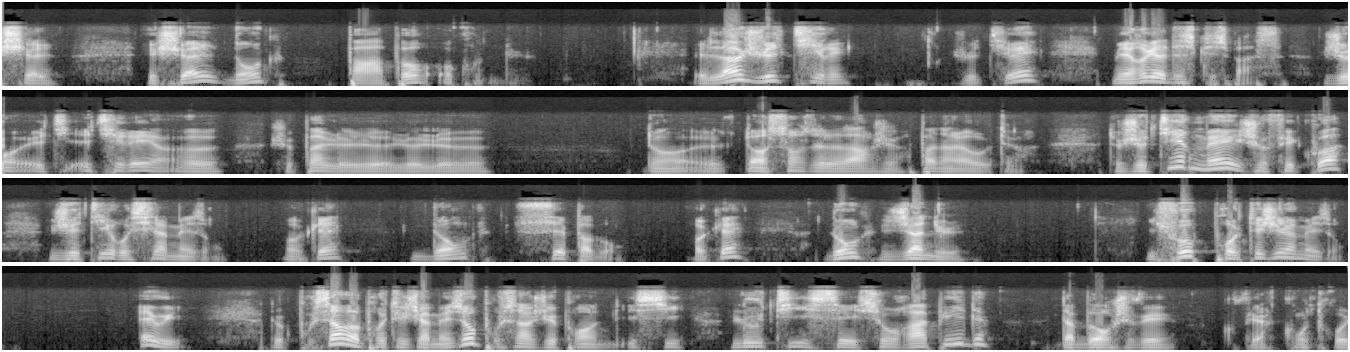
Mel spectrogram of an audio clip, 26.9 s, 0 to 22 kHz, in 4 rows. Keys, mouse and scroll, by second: 0.0-20.2 drag, 21.0-26.9 drag.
